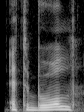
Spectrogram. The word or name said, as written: et baal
